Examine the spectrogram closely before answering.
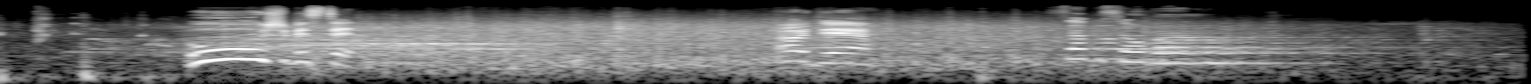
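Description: A crowd cheers and applauds loudly in a large echoing hall.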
